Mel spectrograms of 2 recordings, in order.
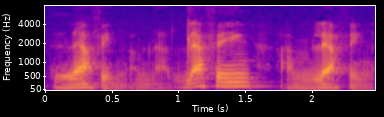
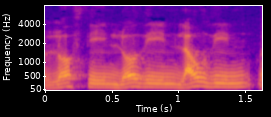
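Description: First: "laughing" as "LA-fing", F sound; low, soft model of "laughing"; correct pronunciation. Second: "laughing" as "lo-thin", "lo-din", "lau-din"; slowly mangle "laughing" with th and d; learners' mispronunciations. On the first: Teacher reminding students of it, correct pronunciation. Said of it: "acuérdate". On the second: Teacher mimicking what people say, learners' mispronunciations. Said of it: "la gente salimos diciendo". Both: Shown as a demonstration.

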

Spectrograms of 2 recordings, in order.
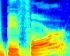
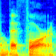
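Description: First: "before" as bee-FOR, clear I in the first syllable; first variant. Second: "before" as beh-FOR, E in the first syllable; second variant. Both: Shown as a demonstration. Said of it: "Podéis decir before o before".

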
